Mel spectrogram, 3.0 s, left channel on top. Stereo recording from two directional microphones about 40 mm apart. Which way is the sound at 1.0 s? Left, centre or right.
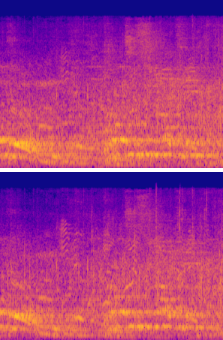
Left.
